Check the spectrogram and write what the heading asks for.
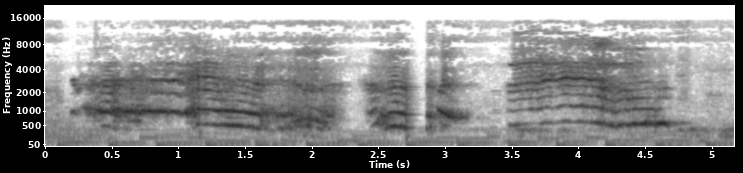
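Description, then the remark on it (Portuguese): A baby wails in long, strained bursts, two extended cries broken by a brief hiccuping sob in between, loud with no other voices. “Dá leite pra essa criança, dá peito.”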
